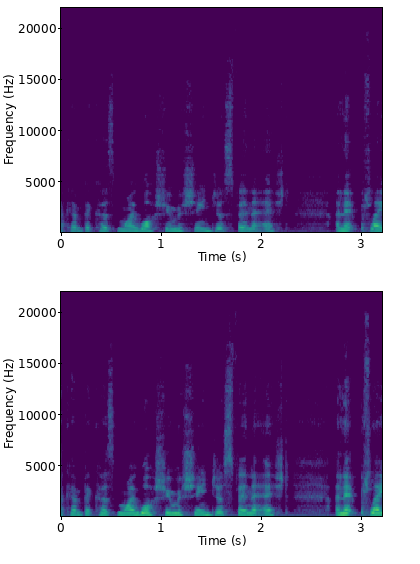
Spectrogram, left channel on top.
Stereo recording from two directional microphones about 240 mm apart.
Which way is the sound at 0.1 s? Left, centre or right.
Right.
